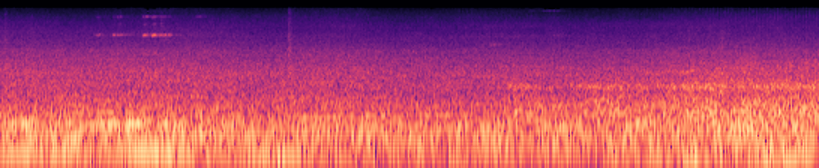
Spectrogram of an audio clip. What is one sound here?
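Motorbike engines hum past on the street.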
